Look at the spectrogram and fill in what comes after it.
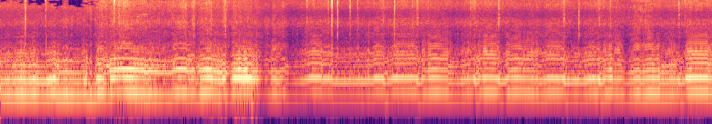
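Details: Droning wing buzz of a European hornet (Vespa crabro) at a feeding place: low and harmonic, with a brief dip and wobble early on, then a steady, slightly fluttering hum.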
